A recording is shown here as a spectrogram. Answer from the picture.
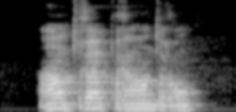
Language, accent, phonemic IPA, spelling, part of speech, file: French, Canada, /ɑ̃.tʁə.pʁɑ̃.dʁɔ̃/, entreprendrons, verb, LL-Q150 (fra)-entreprendrons.wav
- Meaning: first-person plural future of entreprendre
